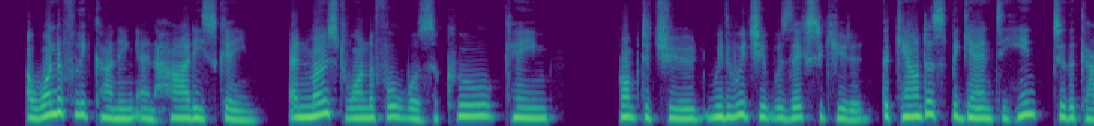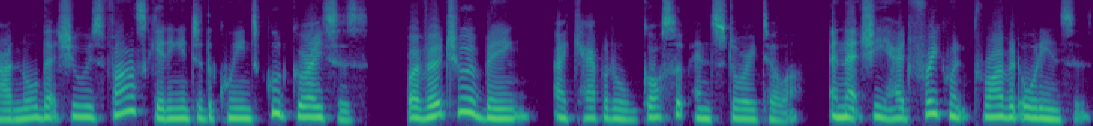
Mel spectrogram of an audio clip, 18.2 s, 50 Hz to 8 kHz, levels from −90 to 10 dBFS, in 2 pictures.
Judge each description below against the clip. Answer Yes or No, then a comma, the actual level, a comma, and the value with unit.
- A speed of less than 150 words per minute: No, average, 180 wpm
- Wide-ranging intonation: No, narrow, 2.6 semitones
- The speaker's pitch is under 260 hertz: Yes, high, 190 Hz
